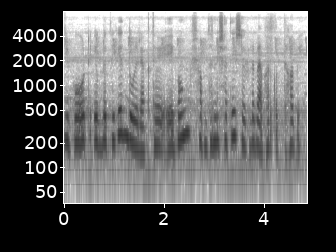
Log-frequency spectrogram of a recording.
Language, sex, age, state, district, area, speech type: Bengali, female, 18-30, West Bengal, Dakshin Dinajpur, urban, spontaneous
